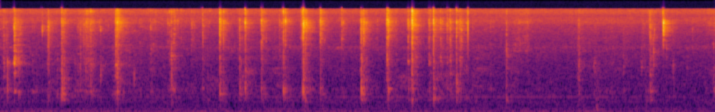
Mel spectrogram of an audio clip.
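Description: A hand-held, hollow-built Boba Fett LEGO helmet made of ABS plastic bricks, with a green dome and a red and black visor, is tapped and scratched with dark-painted fingernails. The result is a quiet, steady series of short, bright plastic clicks and taps that die away almost instantly, with soft scratching between them.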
